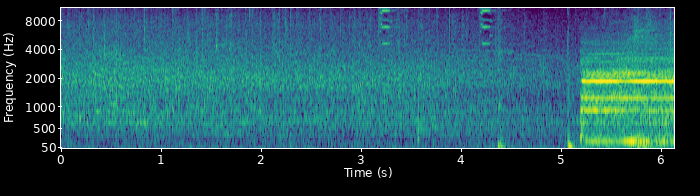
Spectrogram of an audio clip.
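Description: Crowd cheering in the NBA 2K25 basketball video game, a steady roar of fans throughout that swells louder near the end after a final free throw, with a bright horn-like tone joining at the close.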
